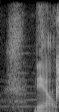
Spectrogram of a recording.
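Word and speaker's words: 蔦: 那个是念鸟吗？我也不知道，这个字到底要怎么念？管他，发音我要来查，是念鸟没错，鸟屋书店。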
